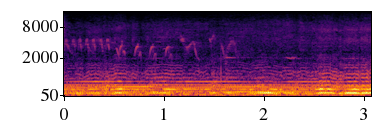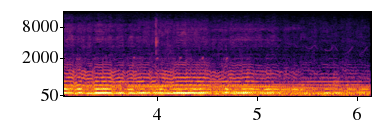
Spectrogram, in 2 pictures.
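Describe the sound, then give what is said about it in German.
Wasps buzz under a fig tree where a cluster feeds on a fig, a continuous droning hum of overlapping wingbeats that stays steady and fairly quiet for several seconds. “Die Wespe, die sich der Herr gerade mit seinem Stock vom Leib gehalten hat, gesellt sich zu einem Wespenpulk, der gerade eine Feige unter dem Feigenbaum zerfleischt.”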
